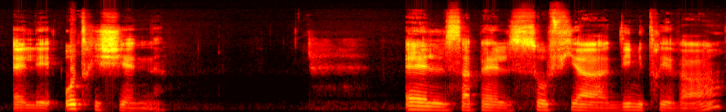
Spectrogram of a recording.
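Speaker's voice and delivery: ordinary talk, nothing marked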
